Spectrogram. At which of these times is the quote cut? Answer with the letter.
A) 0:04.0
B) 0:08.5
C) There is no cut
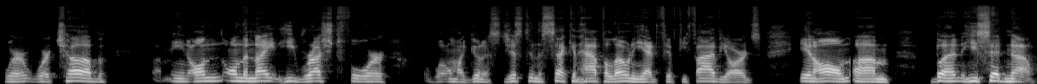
B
